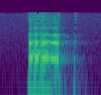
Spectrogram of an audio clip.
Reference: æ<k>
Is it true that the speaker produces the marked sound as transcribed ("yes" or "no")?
no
